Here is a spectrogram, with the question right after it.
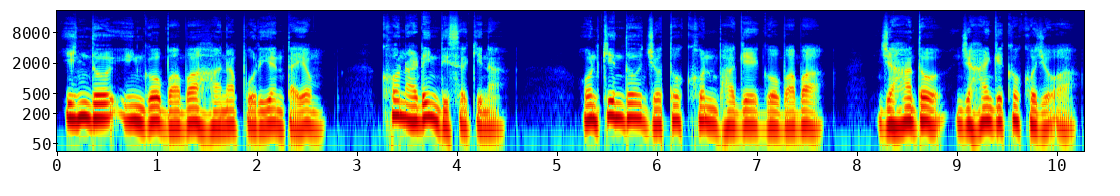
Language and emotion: Santali, sad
